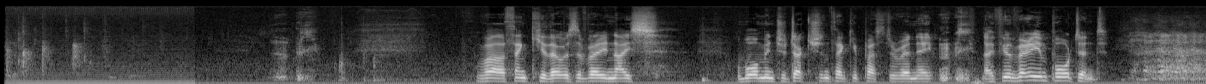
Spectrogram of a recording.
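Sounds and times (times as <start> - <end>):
low electrical hum: 0.1 - 12.0.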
